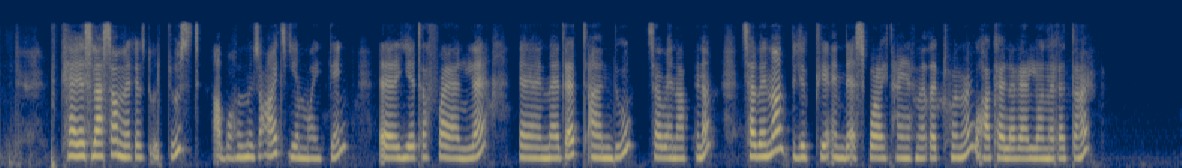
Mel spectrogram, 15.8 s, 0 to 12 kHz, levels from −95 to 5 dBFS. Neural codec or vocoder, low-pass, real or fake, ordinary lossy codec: codec, 16 kHz, 1 kbps, FunCodec, trained on LibriTTS, 50 frames a second; 7.2 kHz; fake; MP3, 64 kbps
